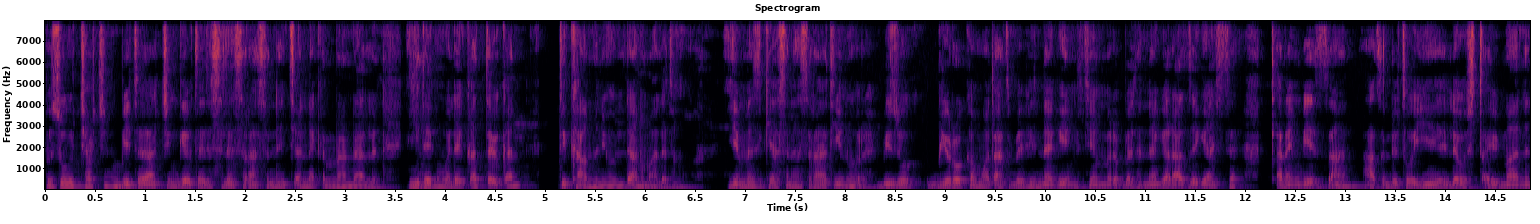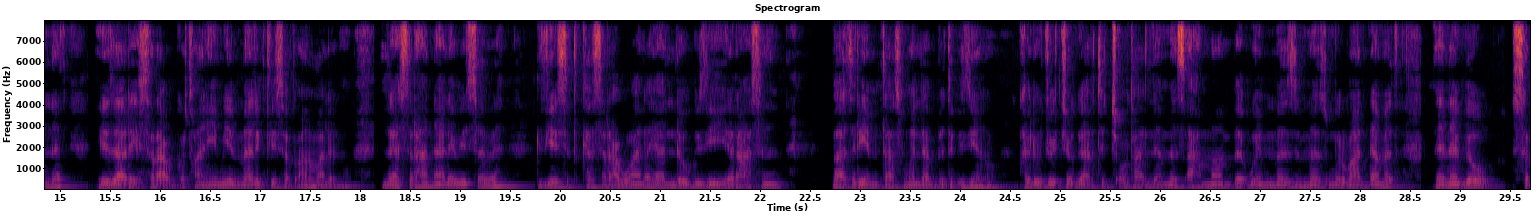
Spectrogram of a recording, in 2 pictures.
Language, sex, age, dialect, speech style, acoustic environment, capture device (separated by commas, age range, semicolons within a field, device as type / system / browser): Amharic, male, 18-24, Ethiopia - Gondar, happy; excited; focused, nature; silence, mobile / Linux / Chrome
